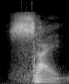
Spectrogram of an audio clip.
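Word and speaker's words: sign: না হয় না জি এন একসাথে থাকলে জির উচ্চারণ হয় নাই যেমন এস আই জি এন সাইন সাইন এস এ আই এন সাইন এখানে জির উচ্চারণ হলো না এস আই এন সাইন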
